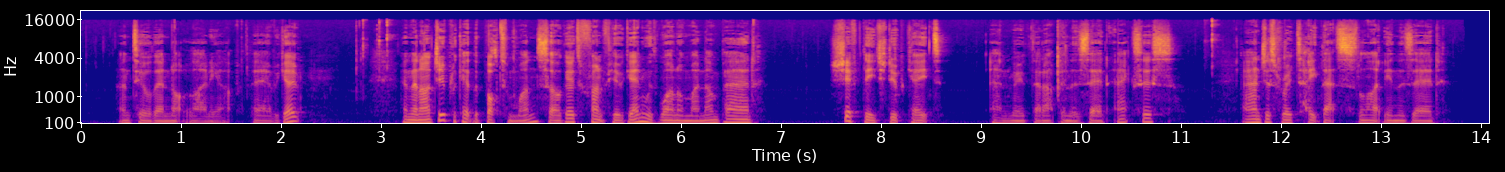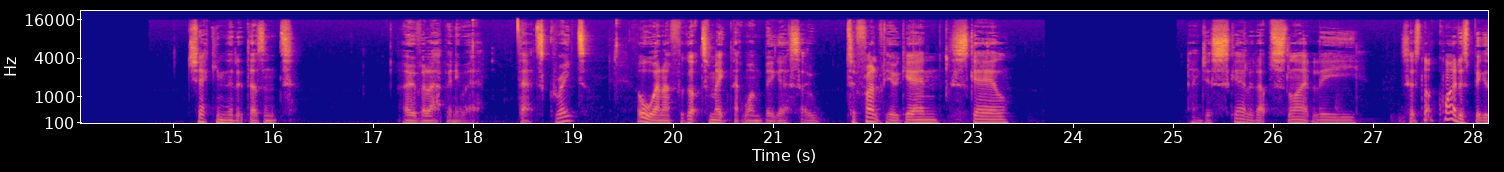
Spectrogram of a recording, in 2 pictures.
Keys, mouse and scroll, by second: 3.0 click, 4.3 KP_1, 6.8-23.8 shift+middle drag, 8.1 shift+d, 11.3 click, 12.0 r, 14.0 click, 20.3 KP_1, 22.8 s, 23.8 right click, 24.1 s.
